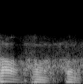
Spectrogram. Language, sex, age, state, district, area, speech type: Sindhi, male, 60+, Delhi, South Delhi, rural, conversation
